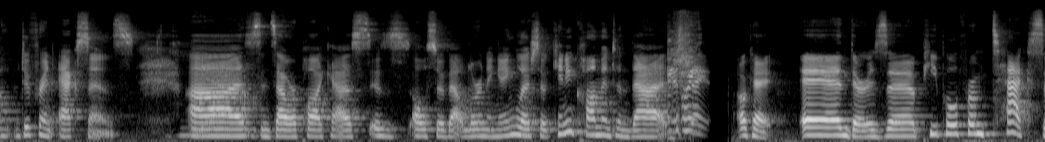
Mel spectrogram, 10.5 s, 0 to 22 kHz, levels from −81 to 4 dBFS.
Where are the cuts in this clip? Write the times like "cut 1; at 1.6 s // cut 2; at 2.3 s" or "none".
cut 1; at 6.7 s

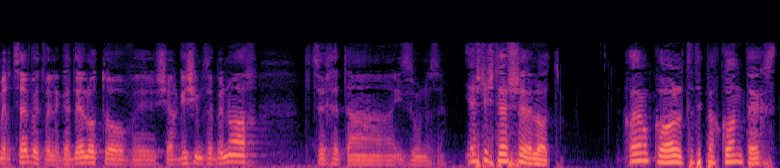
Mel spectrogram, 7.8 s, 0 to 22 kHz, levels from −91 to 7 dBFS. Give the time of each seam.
none

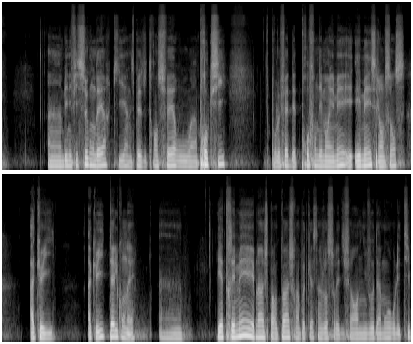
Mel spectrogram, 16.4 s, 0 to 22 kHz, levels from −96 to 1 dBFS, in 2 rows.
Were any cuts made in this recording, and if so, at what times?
cut 1; at 11.2 s // cut 2; at 13.3 s

